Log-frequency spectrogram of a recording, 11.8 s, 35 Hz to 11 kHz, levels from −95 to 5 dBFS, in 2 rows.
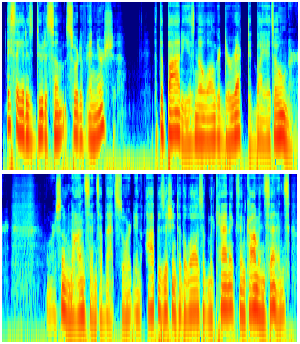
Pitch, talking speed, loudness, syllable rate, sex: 100 Hz, 185 wpm, -19 LUFS, 5.2 syllables/s, male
